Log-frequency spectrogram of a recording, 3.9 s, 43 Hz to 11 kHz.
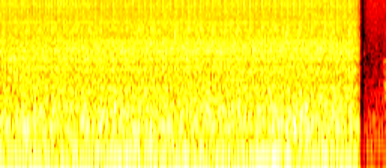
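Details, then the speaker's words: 2006 Bayliner 175 with 3.0 idling: a steady, even rumble with no misses or knocks, then a clean shutoff. An audible idle is just the way the 3.0 is, so it is normal. "Also, when it's idling, you can hear her running and idling away. Again, that's just the way the 3.0 is."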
